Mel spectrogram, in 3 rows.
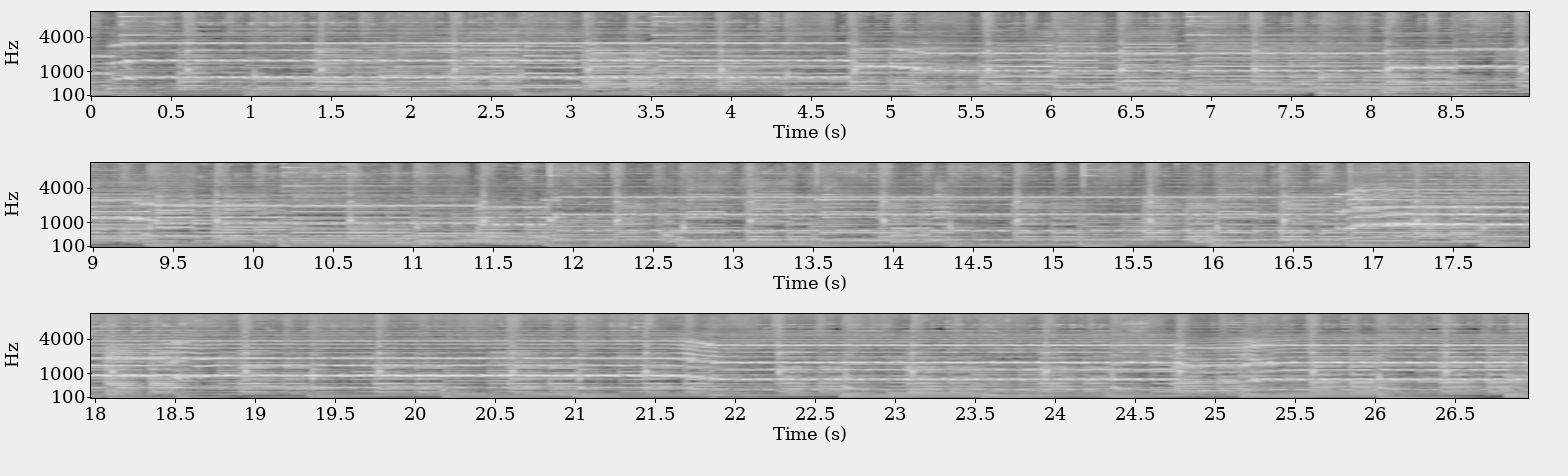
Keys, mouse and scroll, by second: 0.2 a, 1.3 ctrl+v, 2.7 middle click, 3.9 f, 4.2 middle click, 4.7-5.2 scroll up 1, 6.8 z, 7.7 click, 8.0 middle click, 9.2 right click, 9.7 right click, 10.1 Tab, 11.0 right click, 11.4-12.7 middle drag, 12.7 right click, 13.4 KP_7, 13.9-14.2 scroll up 1, 14.2-15.2 shift+middle drag, 15.2 g, 15.4-19.1 middle drag, 20.1 shift+click, 20.4 middle drag, 20.6-22.9 middle drag, 20.6-21.2 scroll down 2, 21.9-22.9 scroll up 2, 22.9-26.1 drag, 26.1 middle click.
